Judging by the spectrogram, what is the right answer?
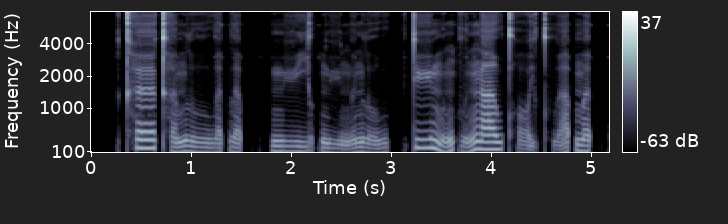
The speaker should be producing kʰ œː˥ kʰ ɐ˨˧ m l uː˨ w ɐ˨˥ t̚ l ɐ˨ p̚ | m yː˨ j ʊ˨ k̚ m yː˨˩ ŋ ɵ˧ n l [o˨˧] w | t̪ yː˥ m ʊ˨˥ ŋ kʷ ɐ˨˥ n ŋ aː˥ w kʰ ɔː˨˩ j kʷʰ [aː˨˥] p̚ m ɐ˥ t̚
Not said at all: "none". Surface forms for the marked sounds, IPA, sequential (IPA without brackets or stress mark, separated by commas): o˨˧, aː˨˥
